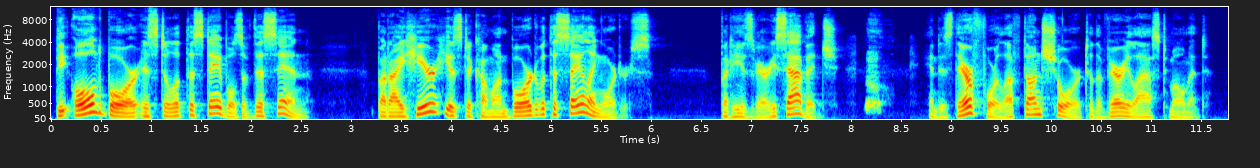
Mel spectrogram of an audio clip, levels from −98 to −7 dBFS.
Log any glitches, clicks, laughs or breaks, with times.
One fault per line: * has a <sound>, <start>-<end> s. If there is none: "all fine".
* has a bark, 8.1-8.4 s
